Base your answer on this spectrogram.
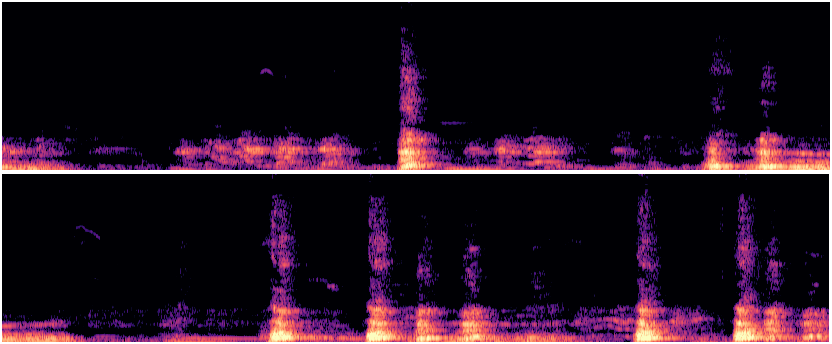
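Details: Confused Golden Retriever reacting after recognising a German Shepherd on television: whiny, voiced vocal sounds and scattered sharp barks, a cluster of loud barks in the second half, with television sound in the background.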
